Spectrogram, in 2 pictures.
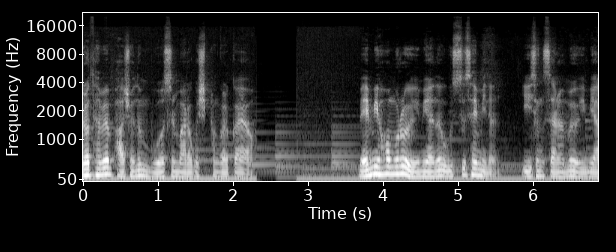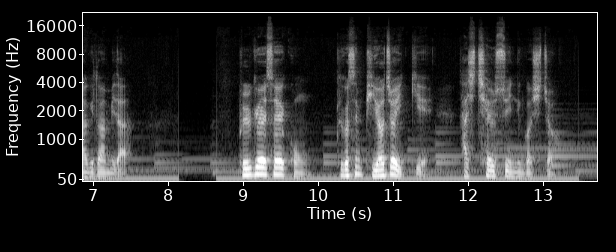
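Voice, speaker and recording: A man's fairly low voice with very wide pitch swings, a moderate pace, long and frequent pauses, and music in the background. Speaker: book YouTuber. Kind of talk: sleep-aid book-review talk reading a poem and commenting on it. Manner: soft-spoken, calm, relaxed.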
